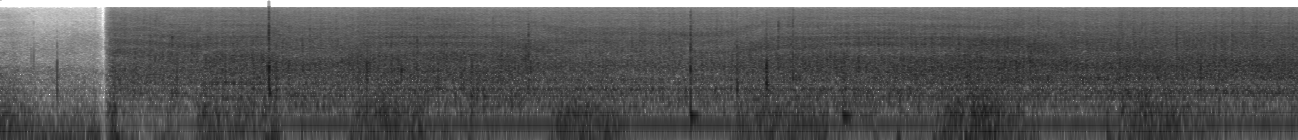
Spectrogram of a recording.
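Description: Water pouring over the edge of a concrete tank and splashing onto rocks in a steady rush, with the Honda Africa Twin's parallel-twin engine idling low underneath. A few small clicks sound through it.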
